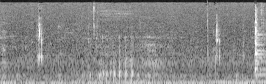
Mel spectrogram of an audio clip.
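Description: Hot water poured from a small steel saucepan onto coffee grounds in a paper filter set in a flower pot, with soft bubbling as trapped air comes back up through the pot's drain hole because no spoon is propping the filter. A few faint ticks and a low steady hum run underneath.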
